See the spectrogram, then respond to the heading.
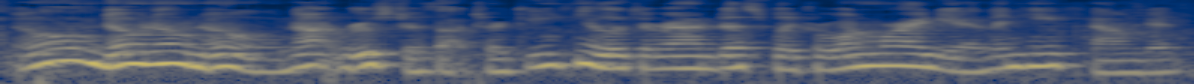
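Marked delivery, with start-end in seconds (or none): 0.1-1.8 a touch of panic, dragging out the no's; dismayed. A narrator's reading. Turkey hearing rooster may be dinner, dismayed.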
